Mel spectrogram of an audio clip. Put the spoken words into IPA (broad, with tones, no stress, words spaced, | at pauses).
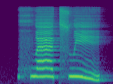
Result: xwä˥t͡swe˥˩ɪ̯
